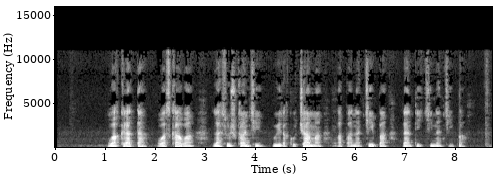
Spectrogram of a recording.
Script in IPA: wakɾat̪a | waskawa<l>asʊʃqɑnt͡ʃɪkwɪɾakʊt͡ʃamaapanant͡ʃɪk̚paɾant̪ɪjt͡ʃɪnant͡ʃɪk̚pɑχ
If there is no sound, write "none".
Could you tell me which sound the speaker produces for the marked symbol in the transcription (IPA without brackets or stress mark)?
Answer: l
